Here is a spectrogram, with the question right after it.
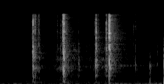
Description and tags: De-cocking a semi automatic Shotgun slowly
Slowly de-cocking an semi automatic shotgun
